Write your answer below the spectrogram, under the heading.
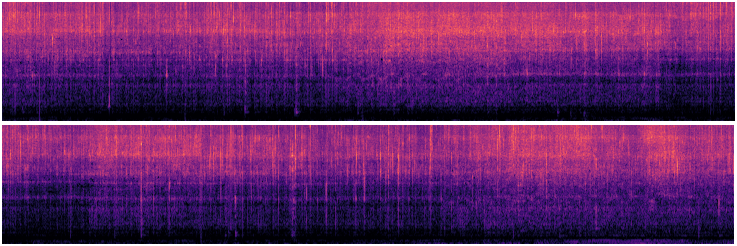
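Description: Hot oil sizzling steadily as garlic, green chillies and curry leaves fry, with small crackles and pops. Near the end, chopped onion is stirred into the oil with a spoon.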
